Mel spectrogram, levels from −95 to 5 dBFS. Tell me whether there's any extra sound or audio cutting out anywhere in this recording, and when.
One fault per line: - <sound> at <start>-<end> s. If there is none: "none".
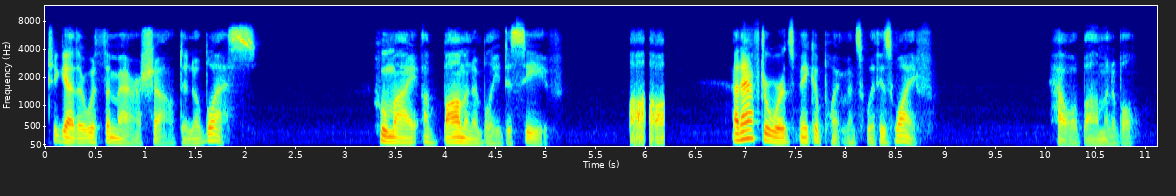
- laugh at 5.9-6.2 s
